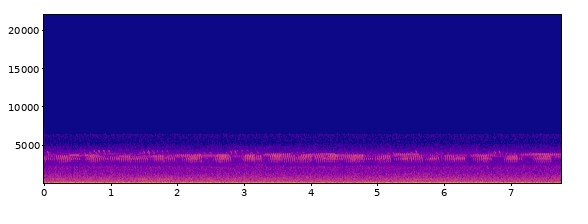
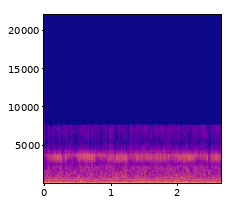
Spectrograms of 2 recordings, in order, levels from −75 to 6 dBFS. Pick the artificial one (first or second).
second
